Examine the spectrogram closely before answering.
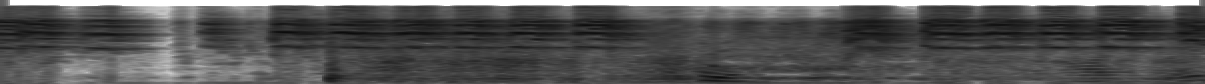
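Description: A large aviary of parakeets and other parrots squawking together in a dense chorus of harsh, rapidly repeated high calls, with a brief lull a little under a second in.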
